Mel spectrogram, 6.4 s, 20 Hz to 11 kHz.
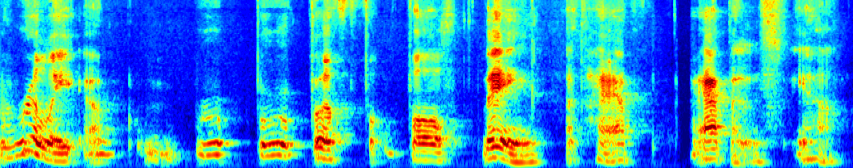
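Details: Post-stroke aphasia in a man, stroke 11 months earlier; at first could say only one word, could speak a little after three or four months; real, unscripted speech.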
